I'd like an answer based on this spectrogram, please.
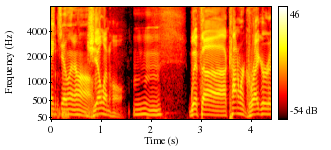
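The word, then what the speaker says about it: Gyllenhaal: Jake glan Glen Glen Hall what's how you pronounce gyllenhal gyllen Hall mhm with uh Conor McGregor is in there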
